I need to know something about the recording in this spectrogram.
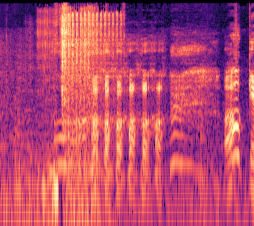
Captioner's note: relief laughter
